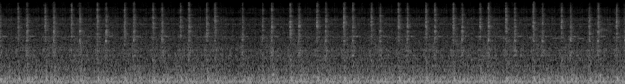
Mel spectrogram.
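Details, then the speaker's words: 1981 Nissan 280ZX straight-six, unrun for about 15 years, idling lumpy at around four pulses a second with one cylinder dropping out; injectors checked by clicking, one not working. Misfire from dead injector. "let's fire it up again and then test each injector nope yep yep so this injector"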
